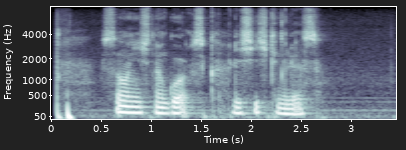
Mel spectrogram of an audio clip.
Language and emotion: Russian, neutral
